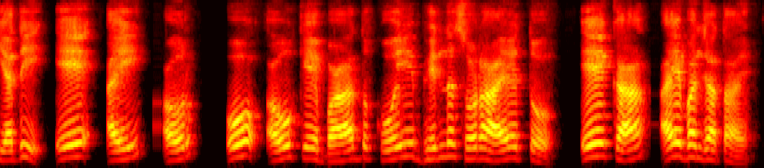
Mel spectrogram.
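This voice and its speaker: A male teacher explaining a grammar lesson, asking rhetorical questions and walking students through each example. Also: fairly high pitch.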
